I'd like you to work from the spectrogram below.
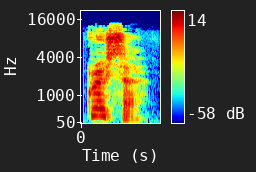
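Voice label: "grocer", British English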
